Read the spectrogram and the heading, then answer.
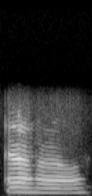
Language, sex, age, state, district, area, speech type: Odia, female, 60+, Odisha, Gajapati, rural, conversation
